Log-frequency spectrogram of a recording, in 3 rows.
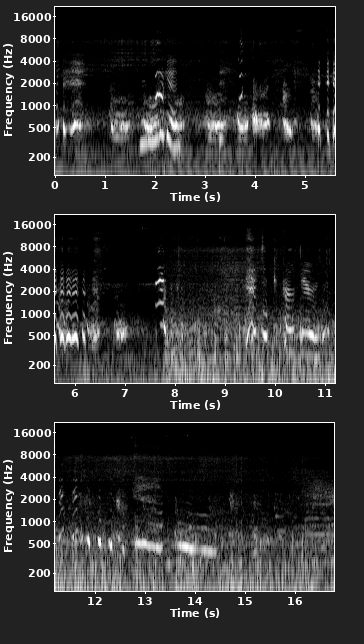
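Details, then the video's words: Two Bluetick Beagle puppies, Olivia at 4 months and Minnie at 5.5 months, from a hound pack near Kingston, Ontario, chasing a deer hide for their first time; high whining yelps come in bursts over the first seconds, then rustling, with music underneath. "Bluetick Beagle puppies chasing a deer hide"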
